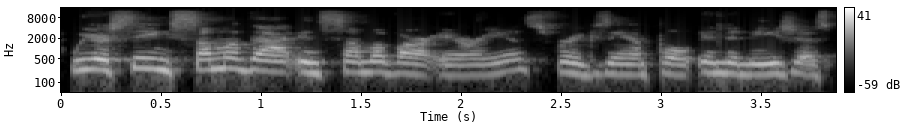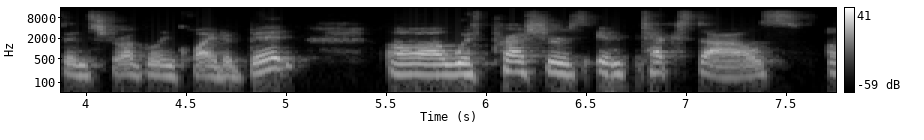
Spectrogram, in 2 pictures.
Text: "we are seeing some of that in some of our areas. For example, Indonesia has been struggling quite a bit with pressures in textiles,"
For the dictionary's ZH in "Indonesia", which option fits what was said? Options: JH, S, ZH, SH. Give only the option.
ZH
